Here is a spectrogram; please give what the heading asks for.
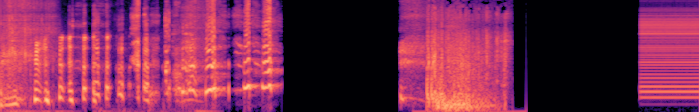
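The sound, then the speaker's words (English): A shotgun fires in the original Doom video game: one harsh, noisy blast with a short rough tail. It comes after a stretch of laughing voices and is followed by a brief electronic tone. “The original Doom shotgun. That is the original Doom shotgun sound.”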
